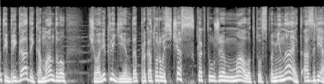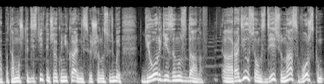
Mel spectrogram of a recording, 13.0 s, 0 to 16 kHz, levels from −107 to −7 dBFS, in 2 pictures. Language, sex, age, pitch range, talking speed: Russian, male, 30-49, 125-165 Hz, 140 wpm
